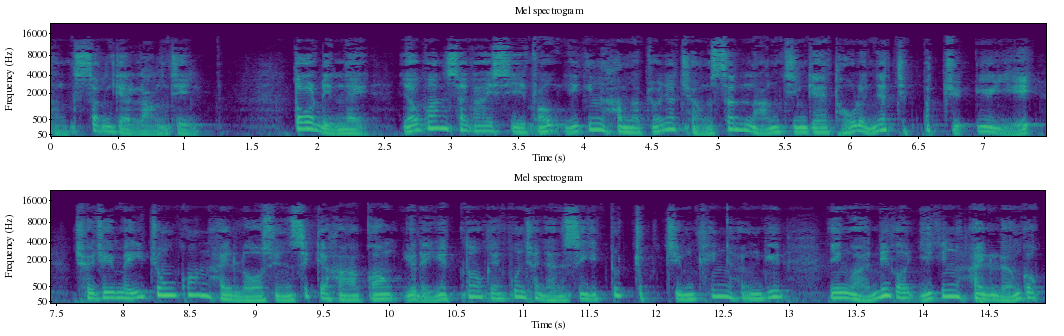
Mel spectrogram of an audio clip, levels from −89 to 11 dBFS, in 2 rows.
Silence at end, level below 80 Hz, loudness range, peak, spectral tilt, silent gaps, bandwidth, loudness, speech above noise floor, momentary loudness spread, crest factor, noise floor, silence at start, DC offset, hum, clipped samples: 0 s; -44 dBFS; 1 LU; -8 dBFS; -5 dB/octave; none; 15 kHz; -25 LUFS; 27 dB; 6 LU; 16 dB; -51 dBFS; 0 s; under 0.1%; none; under 0.1%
